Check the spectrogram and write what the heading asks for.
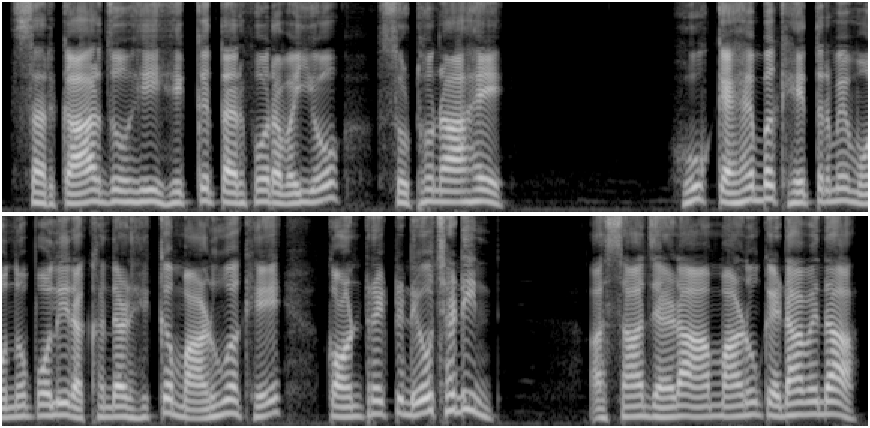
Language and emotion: Sindhi, angry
